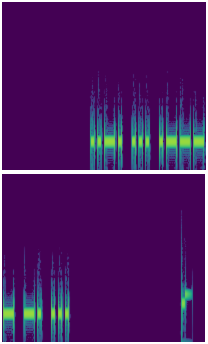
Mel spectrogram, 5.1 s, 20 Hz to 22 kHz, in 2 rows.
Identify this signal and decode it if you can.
Morse code, heard as a keyed tone, about 27 wpm, 700 Hz. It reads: FS1NS
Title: Code Groups - 5 Letter:Numbers - 28wpm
